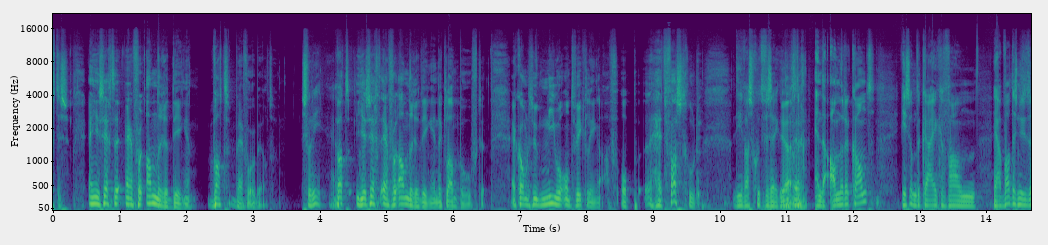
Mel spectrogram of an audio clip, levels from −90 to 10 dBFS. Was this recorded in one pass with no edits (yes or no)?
no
